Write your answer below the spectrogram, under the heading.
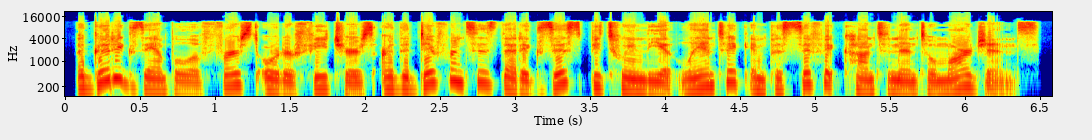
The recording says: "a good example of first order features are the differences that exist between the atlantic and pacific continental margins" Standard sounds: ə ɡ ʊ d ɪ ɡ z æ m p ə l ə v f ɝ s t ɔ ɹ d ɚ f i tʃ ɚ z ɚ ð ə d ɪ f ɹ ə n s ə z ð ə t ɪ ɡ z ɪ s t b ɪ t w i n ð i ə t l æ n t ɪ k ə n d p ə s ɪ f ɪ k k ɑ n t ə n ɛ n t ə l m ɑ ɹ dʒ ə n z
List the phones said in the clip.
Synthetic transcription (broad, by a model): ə ɡ ʊ d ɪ ɡ z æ m p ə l ə v f ɝ s t ɔ ɹ d ɚ f i tʃ ɚ z ɚ ð ə d ɪ f ɹ ə n s ə z ð ə t ɪ ɡ z ɪ s t b ɪ t w i n ð i ə t l æ n t ɪ k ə n p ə s ɪ f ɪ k k ɑ n t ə n ɛ n t l m ɑ ɹ dʒ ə n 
